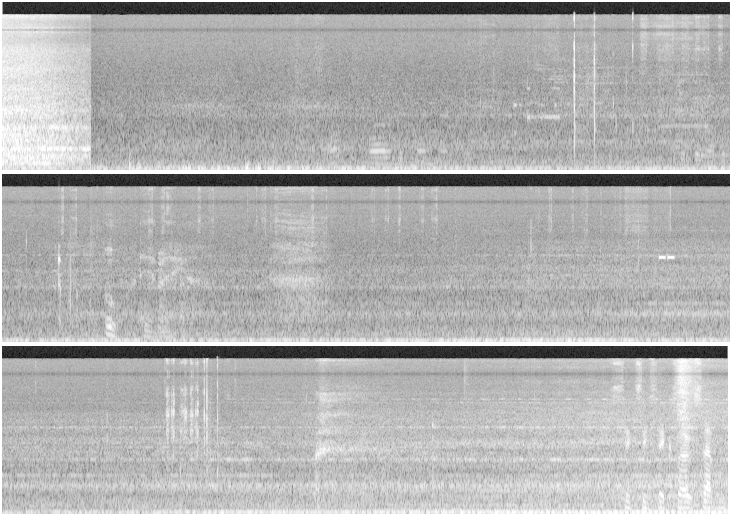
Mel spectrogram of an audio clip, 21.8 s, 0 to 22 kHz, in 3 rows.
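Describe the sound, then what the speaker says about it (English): Cross Country Turbostar diesel train passing through Nuneaton station, a steady rumble and wheel clatter that grows louder toward the end, with a voice talking over it. "there's the 13:10 cross country Stansted Birmingham, excuse me, Turbostar 109"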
